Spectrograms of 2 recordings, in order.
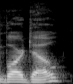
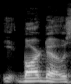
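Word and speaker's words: Bardots: Stuff new Bardaux. Bardos. Like Bridget Bardau. Yeah, sure. But it's spelled Bard Dots. B A R D O Ts.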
